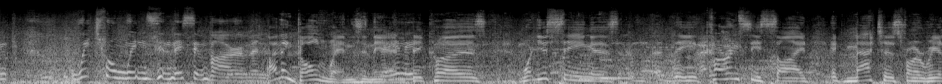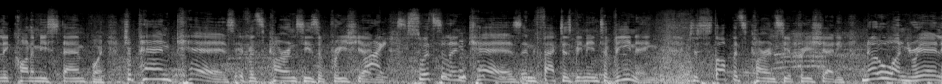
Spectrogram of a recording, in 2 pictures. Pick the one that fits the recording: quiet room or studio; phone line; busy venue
busy venue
